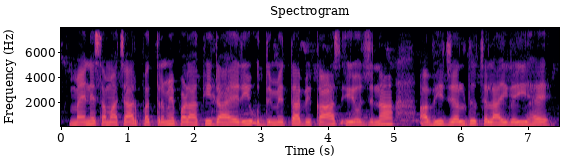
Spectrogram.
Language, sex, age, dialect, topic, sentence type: Hindi, male, 31-35, Kanauji Braj Bhasha, agriculture, statement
